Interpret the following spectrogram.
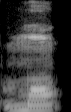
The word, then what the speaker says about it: mon: If you want to say my friend, you meet somebody in your area, you say my friend, you say mo, that is spelled m o n.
